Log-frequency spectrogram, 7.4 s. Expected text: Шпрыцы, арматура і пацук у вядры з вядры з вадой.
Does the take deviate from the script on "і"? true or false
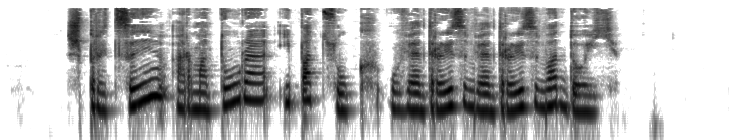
false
